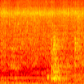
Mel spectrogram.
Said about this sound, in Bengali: এইভাবে নাড়াচাড়া করে কষিয়ে নিচ্ছি।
